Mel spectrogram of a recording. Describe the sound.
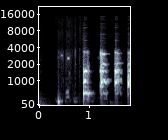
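A caller on a phone line imitates a dog barking at the host: a few soft throaty sounds, then four loud, harsh voiced barks in a quick, steady rhythm.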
